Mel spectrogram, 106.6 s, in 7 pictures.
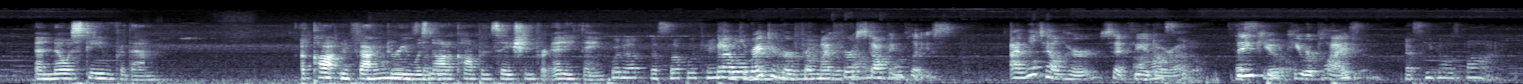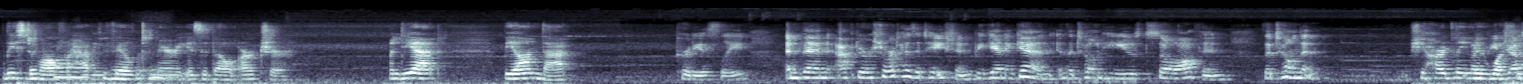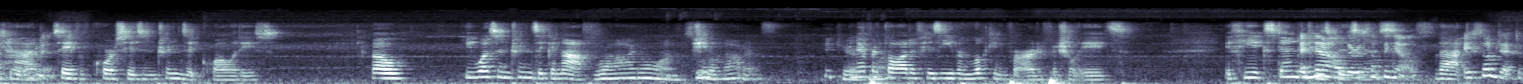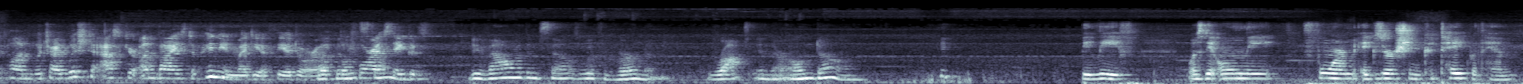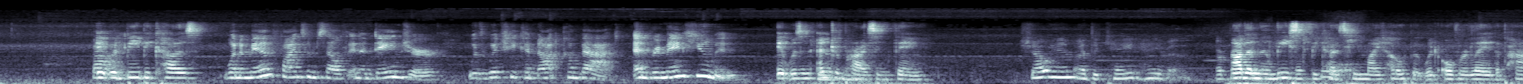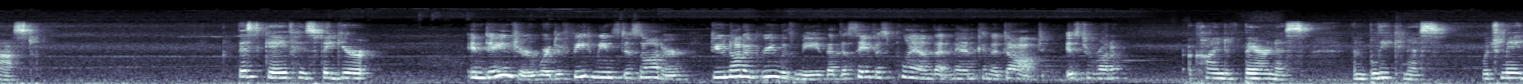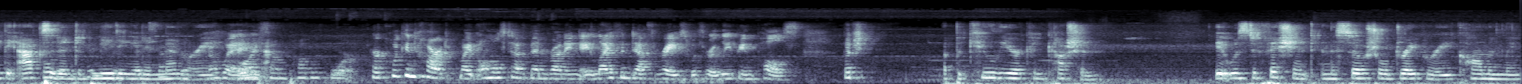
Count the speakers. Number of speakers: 3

